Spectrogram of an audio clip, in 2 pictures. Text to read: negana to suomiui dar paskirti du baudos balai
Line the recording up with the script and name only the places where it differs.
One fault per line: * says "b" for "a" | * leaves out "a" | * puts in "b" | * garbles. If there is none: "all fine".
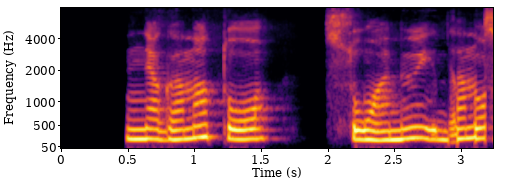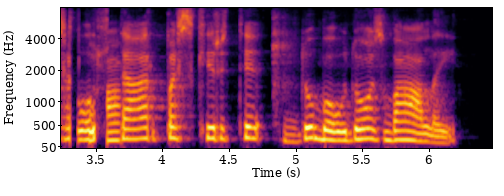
* garbles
